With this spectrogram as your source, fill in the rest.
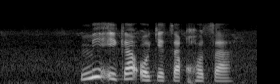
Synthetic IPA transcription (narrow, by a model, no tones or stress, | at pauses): m̩mɪʔɪkʼaʔɔkʼet͡sʼaq͡χʰɔːt͡sʼa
